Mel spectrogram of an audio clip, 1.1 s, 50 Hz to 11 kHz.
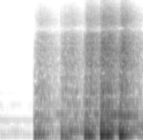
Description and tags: Snaresd, Snares, Mix (13)
Snare roll, completely unprocessed. Recorded with one dynamic mike over the snare, using 5A sticks.
acoustic, drum-roll, roll, snare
